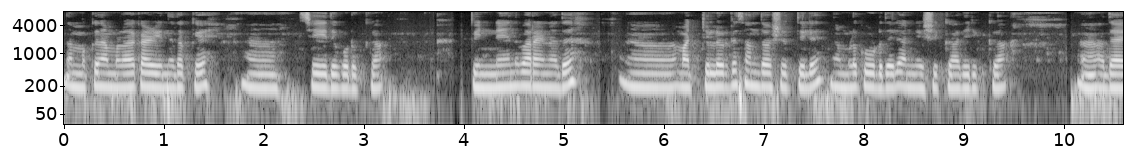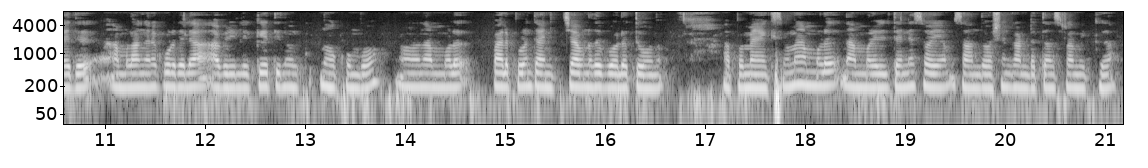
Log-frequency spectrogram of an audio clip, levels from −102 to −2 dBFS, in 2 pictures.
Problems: none marked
